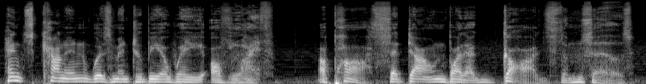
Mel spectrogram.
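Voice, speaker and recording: Husky man narrating a mock-epic tale. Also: lowish voice, sing-song, takes it slowly, faint music behind. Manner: grandiose, mock-heroic delivery with dry asides. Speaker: storyteller.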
